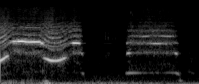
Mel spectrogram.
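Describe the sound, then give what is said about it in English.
A slide whistle plays two loud tones: the first wavers and glides downward in pitch, and after a short pause the second holds a steady, shrill note. “Oh, I got a slide whistle.”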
